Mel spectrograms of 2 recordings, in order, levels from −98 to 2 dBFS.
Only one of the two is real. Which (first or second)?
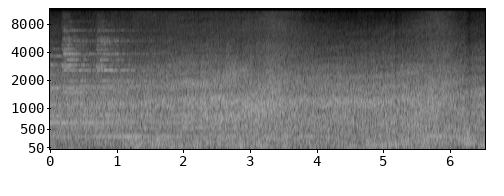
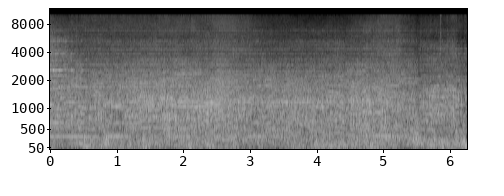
first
